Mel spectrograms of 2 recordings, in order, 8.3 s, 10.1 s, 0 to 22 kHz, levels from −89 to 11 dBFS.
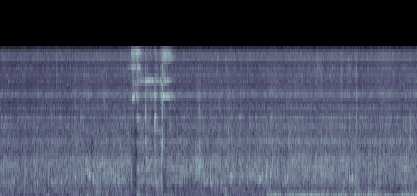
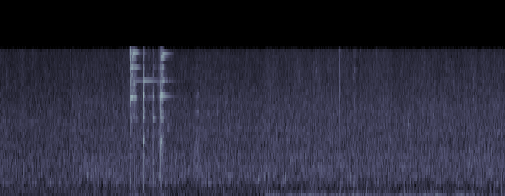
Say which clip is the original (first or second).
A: second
